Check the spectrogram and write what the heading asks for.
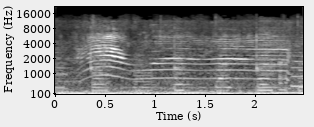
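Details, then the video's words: Angry orange domestic cat making a drawn-out, rising then falling harmonic meow-like yowl, followed by a lower wavering growling tone, with background music throughout. "Makin MARAH Suaranya Makin GEMESIN.!🤣 Kucing Oren Ngamuk-Ngamuk"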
